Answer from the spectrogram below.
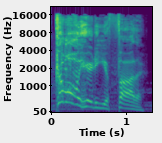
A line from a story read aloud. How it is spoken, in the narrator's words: Johnny screams like a madman, red-faced and still high on the adrenaline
